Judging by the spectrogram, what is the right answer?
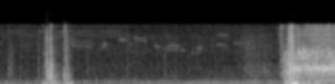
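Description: Car engine starting in the video game L.A. Noire, a short cranking burst followed by a low idle, then a louder rising engine surge near the end, with no talk.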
